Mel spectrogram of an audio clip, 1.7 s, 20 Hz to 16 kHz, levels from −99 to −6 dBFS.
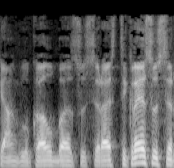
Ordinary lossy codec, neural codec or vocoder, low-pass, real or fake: MP3, 48 kbps; none; 14.4 kHz; real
